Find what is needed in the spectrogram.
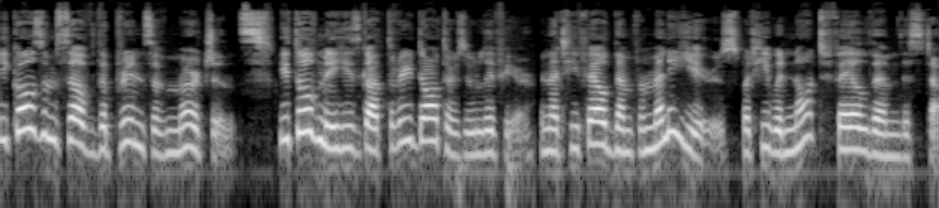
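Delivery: put-on laid-on, vague Russian accent. Imitating a character's lines from an audio drama: Draken's accent, sounding Russian. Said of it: "I feel like I went more Russian with that".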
